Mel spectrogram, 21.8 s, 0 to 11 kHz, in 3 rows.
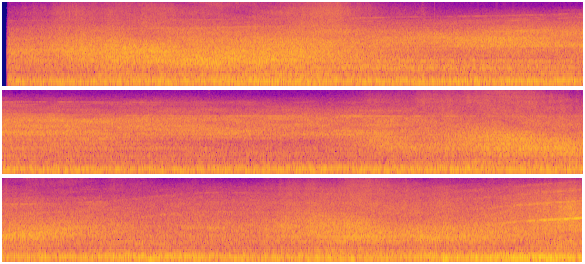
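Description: Airbus A320's CFM56 turbofan engines running at taxi power, a steady jet noise that swells and fades as the aircraft turns onto the runway. Near the end a rising whine sets in as the engines spool up for the takeoff roll.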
